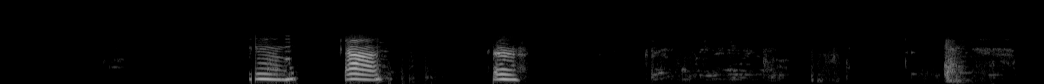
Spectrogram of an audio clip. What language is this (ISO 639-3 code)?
doi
